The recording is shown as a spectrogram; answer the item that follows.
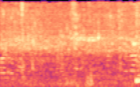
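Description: Spinach fritters (palak bhaji) deep-frying in a kadai of hot oil, a steady sizzle, with voices in the background.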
